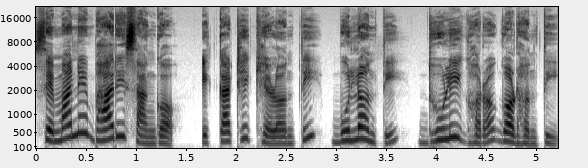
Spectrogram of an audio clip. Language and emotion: Odia, neutral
